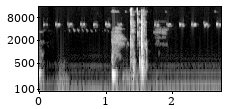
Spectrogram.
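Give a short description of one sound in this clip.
A phone handset clatters down onto its cradle.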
